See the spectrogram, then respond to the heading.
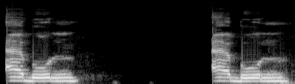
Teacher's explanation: তো এই আলিফকে হামজাহ বলে উচ্চারণ করতে হবে হামজাহ জবর আ দুই পেশ বুন তাড়াতাড়ি করে নুন যুক্তভাবে পড়তে হবে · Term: তানবিন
